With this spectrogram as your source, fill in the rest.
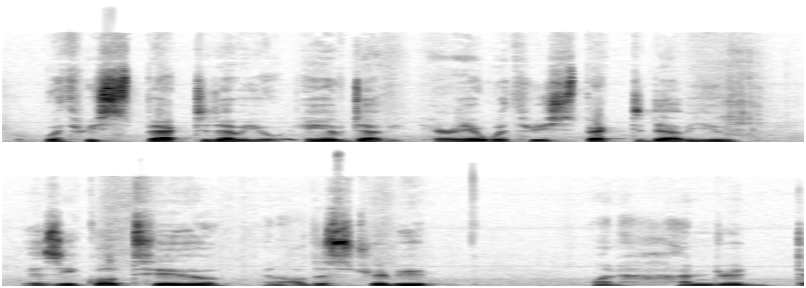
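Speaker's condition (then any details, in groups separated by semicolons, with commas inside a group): No condition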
